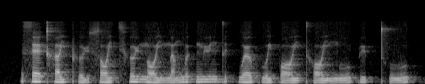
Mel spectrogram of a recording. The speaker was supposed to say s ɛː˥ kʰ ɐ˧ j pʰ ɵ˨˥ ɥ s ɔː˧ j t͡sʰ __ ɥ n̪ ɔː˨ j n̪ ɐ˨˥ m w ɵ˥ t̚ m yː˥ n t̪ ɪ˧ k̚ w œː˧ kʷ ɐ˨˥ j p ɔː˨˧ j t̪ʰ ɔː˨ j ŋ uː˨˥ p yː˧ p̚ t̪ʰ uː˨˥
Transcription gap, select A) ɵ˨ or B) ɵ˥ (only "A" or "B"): B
